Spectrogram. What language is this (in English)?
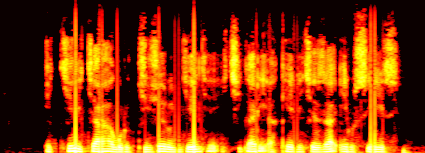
Kinyarwanda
